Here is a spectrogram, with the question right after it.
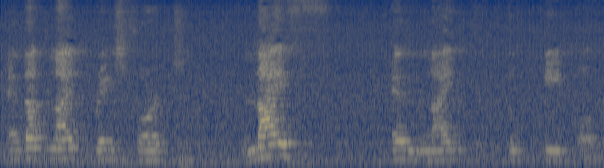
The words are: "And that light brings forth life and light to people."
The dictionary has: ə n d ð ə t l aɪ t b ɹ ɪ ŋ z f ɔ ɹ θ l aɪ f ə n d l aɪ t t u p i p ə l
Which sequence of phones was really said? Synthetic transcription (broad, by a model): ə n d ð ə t l aɪ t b ɹ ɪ ŋ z f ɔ ɹ t l aɪ f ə n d l aɪ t t u p i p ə l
